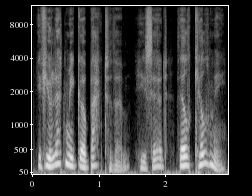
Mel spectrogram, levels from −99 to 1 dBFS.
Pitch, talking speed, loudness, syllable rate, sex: 155 Hz, 265 wpm, -18 LUFS, 5.1 syllables/s, male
